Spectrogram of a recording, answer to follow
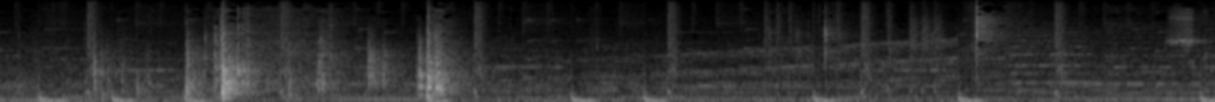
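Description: Background music, with a few sharp knocks and clicks of small tools being handled: a bit is taken from a plastic accessory case and fitted into a handheld rotary tool. The loudest knocks come about one and a half and three seconds in.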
